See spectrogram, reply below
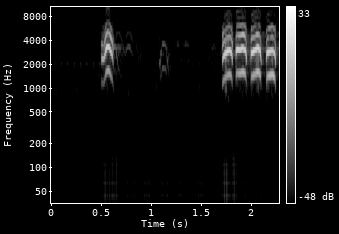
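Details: Bar-tailed godwit giving short, nasal, harmonic call notes: one single note, a pause, then a quick burst of four evenly spaced notes, each clear and ringing in a silent background.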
